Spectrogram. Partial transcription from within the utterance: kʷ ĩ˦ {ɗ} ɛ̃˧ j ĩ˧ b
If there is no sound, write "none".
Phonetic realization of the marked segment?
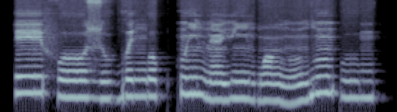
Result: n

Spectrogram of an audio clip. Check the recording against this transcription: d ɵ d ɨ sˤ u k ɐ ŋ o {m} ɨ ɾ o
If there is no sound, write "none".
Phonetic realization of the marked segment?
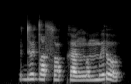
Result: m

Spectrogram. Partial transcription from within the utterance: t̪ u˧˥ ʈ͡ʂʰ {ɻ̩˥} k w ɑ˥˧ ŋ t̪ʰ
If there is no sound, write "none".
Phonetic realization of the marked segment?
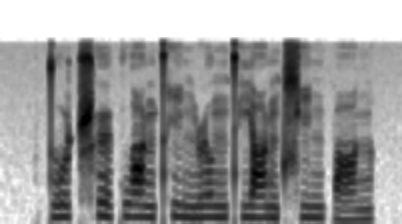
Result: ɻ̩˥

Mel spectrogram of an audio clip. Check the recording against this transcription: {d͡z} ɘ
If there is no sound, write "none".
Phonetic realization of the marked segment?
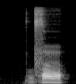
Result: d͡z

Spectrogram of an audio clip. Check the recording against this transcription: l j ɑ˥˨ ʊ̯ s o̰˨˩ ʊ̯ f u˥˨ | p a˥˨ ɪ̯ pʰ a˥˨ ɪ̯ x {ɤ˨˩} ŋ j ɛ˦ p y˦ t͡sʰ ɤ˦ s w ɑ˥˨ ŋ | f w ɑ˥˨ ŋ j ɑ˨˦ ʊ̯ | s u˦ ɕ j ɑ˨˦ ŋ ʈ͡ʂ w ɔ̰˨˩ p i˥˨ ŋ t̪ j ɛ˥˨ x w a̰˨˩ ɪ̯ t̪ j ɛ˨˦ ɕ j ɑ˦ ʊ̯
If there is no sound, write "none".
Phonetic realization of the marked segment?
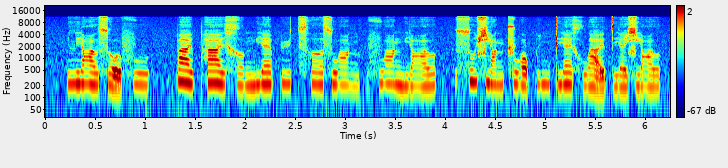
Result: ɤ˨˦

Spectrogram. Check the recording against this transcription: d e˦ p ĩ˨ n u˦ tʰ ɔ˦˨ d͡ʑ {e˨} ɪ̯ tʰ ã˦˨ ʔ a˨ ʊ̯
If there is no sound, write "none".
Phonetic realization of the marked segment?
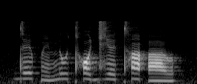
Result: e˦˨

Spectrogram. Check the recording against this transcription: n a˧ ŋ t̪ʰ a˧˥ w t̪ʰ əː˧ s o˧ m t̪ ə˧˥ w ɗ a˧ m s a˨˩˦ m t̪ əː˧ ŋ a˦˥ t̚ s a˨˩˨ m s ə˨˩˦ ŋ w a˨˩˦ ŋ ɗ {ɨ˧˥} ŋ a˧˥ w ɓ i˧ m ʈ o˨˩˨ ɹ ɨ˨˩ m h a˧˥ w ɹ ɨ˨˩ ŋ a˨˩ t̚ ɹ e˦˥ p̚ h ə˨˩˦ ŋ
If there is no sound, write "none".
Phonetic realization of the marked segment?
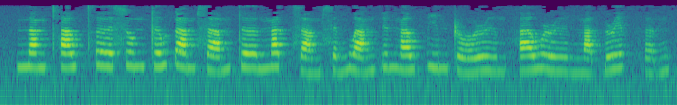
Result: ɨ˧˥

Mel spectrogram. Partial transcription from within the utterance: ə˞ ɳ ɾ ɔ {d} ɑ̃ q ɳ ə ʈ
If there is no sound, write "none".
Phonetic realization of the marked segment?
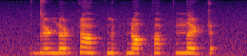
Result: ʈ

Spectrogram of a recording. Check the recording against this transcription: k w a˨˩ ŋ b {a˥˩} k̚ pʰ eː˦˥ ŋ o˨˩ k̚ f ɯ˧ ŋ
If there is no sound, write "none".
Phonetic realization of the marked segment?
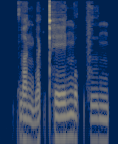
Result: a˥˩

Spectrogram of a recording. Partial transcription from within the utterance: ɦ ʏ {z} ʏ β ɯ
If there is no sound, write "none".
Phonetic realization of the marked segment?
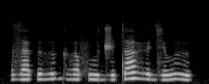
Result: d͡z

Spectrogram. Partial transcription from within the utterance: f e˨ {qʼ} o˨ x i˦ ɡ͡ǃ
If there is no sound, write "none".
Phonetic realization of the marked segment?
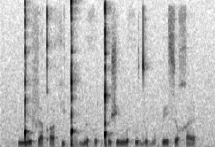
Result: qʼ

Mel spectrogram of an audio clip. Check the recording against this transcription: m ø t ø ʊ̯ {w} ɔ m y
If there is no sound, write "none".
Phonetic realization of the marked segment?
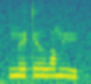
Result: w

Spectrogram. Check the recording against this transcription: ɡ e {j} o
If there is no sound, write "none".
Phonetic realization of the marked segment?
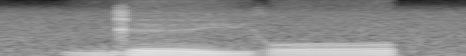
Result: j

